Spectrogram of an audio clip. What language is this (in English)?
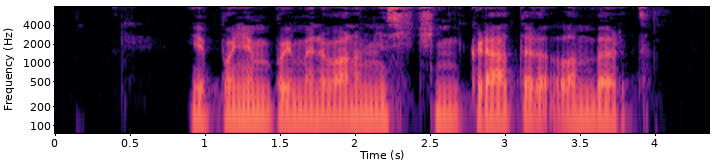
Czech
